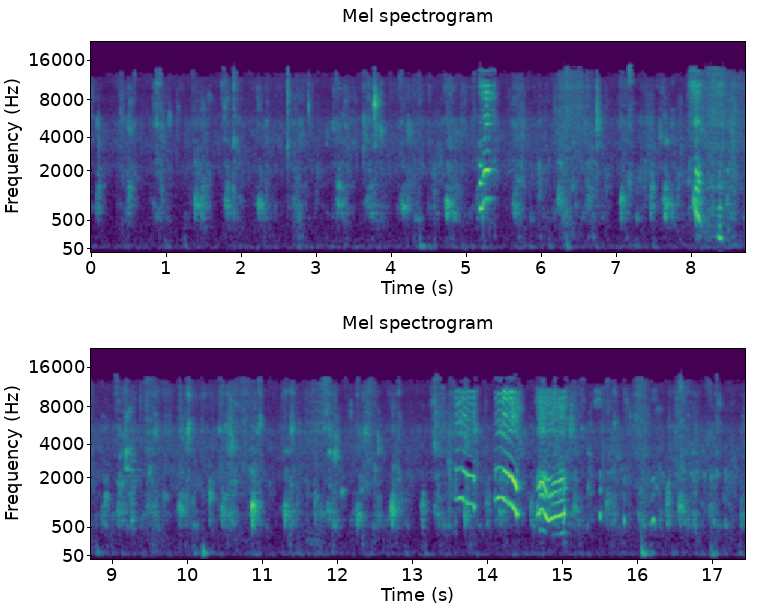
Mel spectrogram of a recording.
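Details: Akita puppies, three sisters (two red, one brindle), play-fighting; a dense run of short growls and grunts about twice a second, with a few higher squeaky whines and yelps near the end.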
